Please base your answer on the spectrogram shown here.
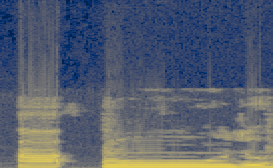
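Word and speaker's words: أعوذ: Ada perbedaan bunyi ya antara alif dengan ain ke hidung. Kalau a biasa, kalau ain itu a agak ke hidung. Qul a'udzu birabbil falaq.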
